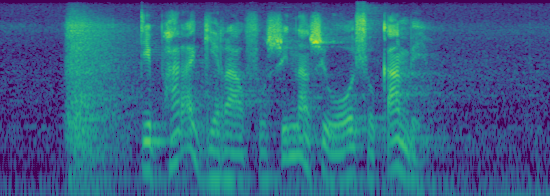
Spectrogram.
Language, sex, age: Tsonga, male, 20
